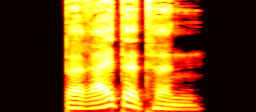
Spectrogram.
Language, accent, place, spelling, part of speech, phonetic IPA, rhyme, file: German, Germany, Berlin, bereiteten, adjective / verb, [bəˈʁaɪ̯tətn̩], -aɪ̯tətn̩, De-bereiteten.ogg
- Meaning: inflection of bereiten: 1. first/third-person plural preterite 2. first/third-person plural subjunctive II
